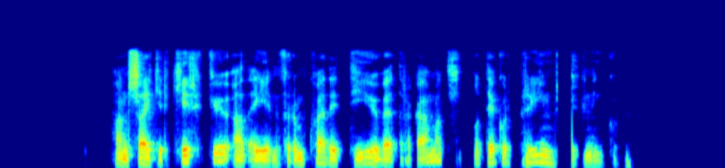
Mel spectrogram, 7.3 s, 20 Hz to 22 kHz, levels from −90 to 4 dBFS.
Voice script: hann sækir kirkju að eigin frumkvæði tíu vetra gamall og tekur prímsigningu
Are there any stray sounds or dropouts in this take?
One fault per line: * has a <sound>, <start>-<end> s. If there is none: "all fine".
* has a dropout, 5.6-5.7 s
